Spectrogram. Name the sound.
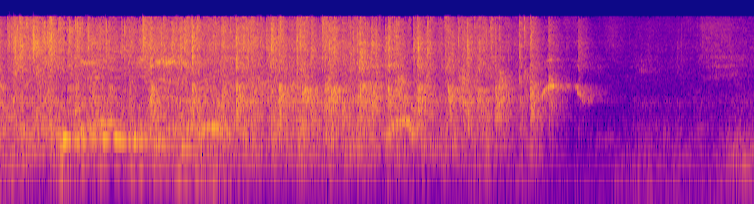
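audience applause at a political rally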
